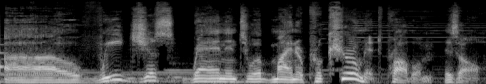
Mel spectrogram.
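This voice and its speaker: An actor playing an oily, scheming middle-aged merchant in a video game, obsequious and placating. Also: male voice, mid-range voice, very animated, unhurried, soft background music. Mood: nervous, placating. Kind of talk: video game character dialogue.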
